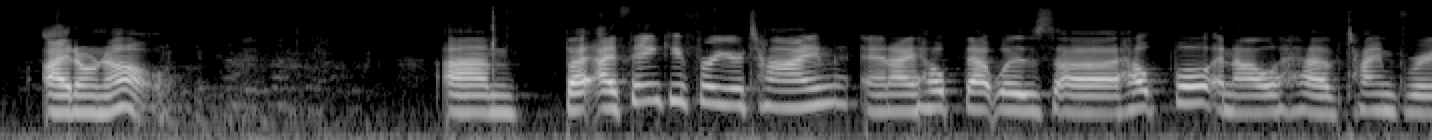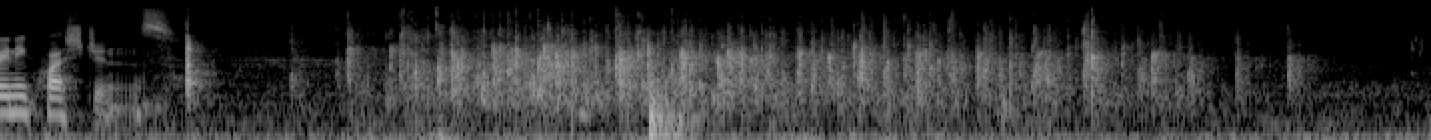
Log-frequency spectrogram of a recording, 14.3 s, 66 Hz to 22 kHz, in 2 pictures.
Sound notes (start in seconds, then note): 1.5 audience laughing; 8.6 audience clapping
